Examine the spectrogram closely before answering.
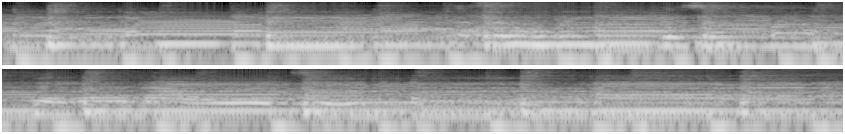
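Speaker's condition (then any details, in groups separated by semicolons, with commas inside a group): No condition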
